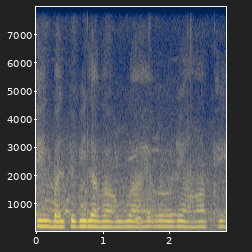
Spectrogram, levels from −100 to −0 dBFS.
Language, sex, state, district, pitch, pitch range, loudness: Hindi, female, Bihar, Madhepura, 195 Hz, 190-195 Hz, -18 LUFS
